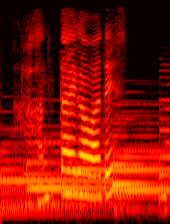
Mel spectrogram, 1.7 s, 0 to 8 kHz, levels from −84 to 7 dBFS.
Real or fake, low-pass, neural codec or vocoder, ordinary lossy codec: real; 7.2 kHz; none; none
